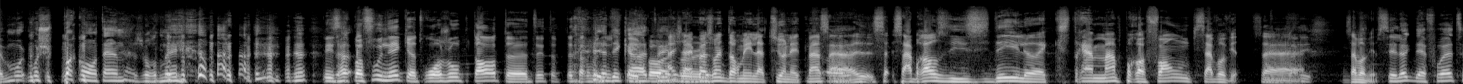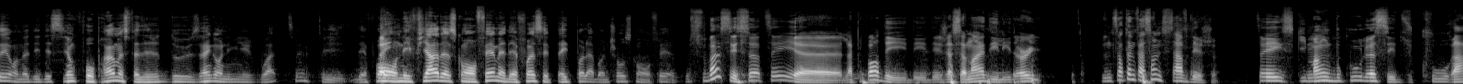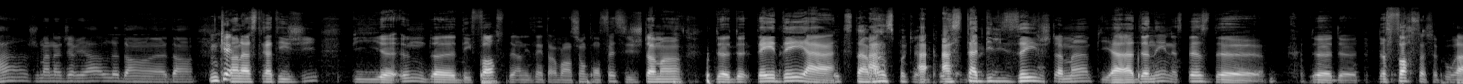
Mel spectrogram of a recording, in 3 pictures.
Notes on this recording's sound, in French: MXO en direct de Stratégies PME.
